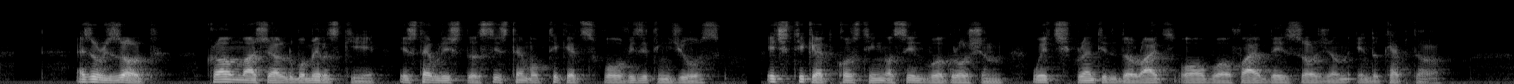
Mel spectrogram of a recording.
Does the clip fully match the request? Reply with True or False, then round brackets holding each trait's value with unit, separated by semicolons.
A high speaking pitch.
False (85 Hz)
